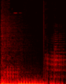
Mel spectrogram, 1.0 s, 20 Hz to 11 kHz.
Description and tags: STAB 081 mastered 16 bit
Electronic percussion created with Metaphysical Function from Native Instruments within Cubase SX. Mastering done within Wavelab using Elemental Audio and TC plugins. A weird spacy short electronic effect for synthetic soundsculpturing. Almost usable as a loop on 60, 90 or 120 bpm...
percussion, electronic, stab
